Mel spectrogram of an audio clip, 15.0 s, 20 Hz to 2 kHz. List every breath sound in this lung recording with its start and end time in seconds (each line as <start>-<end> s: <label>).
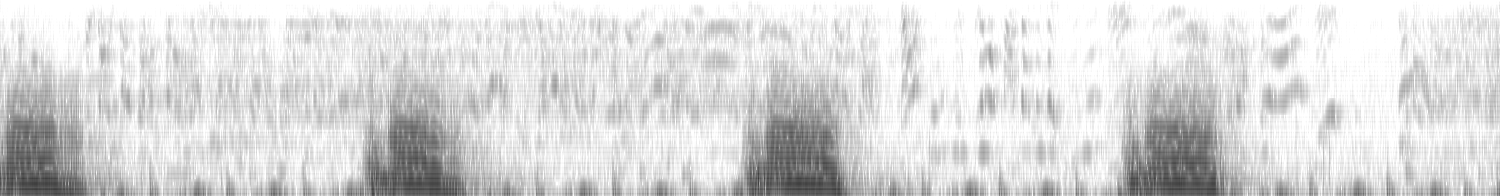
3.51-3.97 s: inhalation
3.96-5.68 s: exhalation
7.26-7.68 s: inhalation
7.69-9.38 s: exhalation
11.14-11.52 s: inhalation
11.54-13.33 s: exhalation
